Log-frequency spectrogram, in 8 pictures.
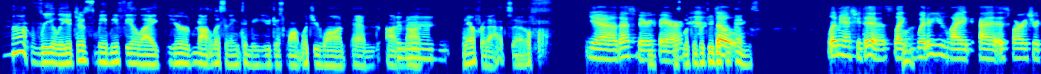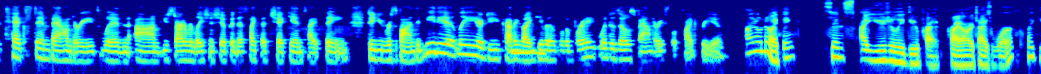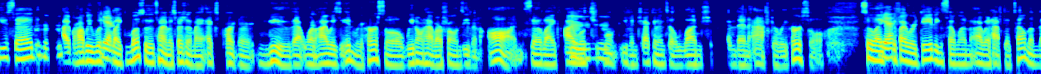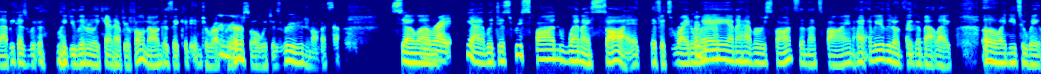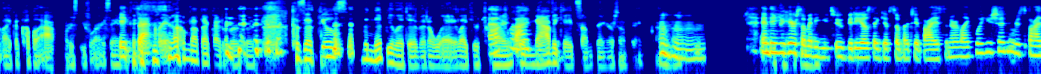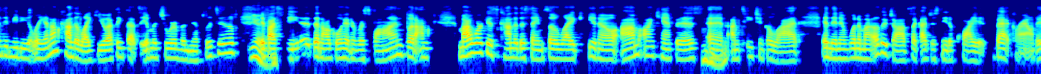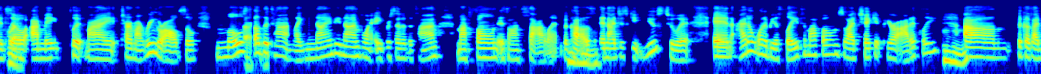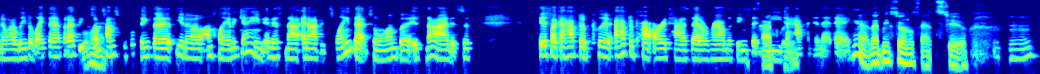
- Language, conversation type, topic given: English, unstructured, How do I keep boundaries with a partner who wants constant check-ins?
- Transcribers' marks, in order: chuckle; other background noise; laughing while speaking: "we"; laughing while speaking: "anything"; laugh; laugh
